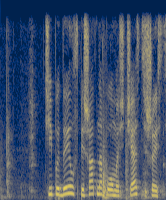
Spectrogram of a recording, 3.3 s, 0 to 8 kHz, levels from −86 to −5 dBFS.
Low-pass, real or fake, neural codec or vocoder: 7.2 kHz; real; none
